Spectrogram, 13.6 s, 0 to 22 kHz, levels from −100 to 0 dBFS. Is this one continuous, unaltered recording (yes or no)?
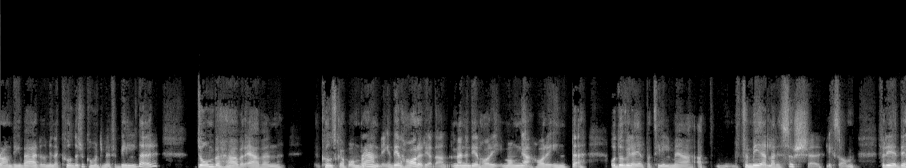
yes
